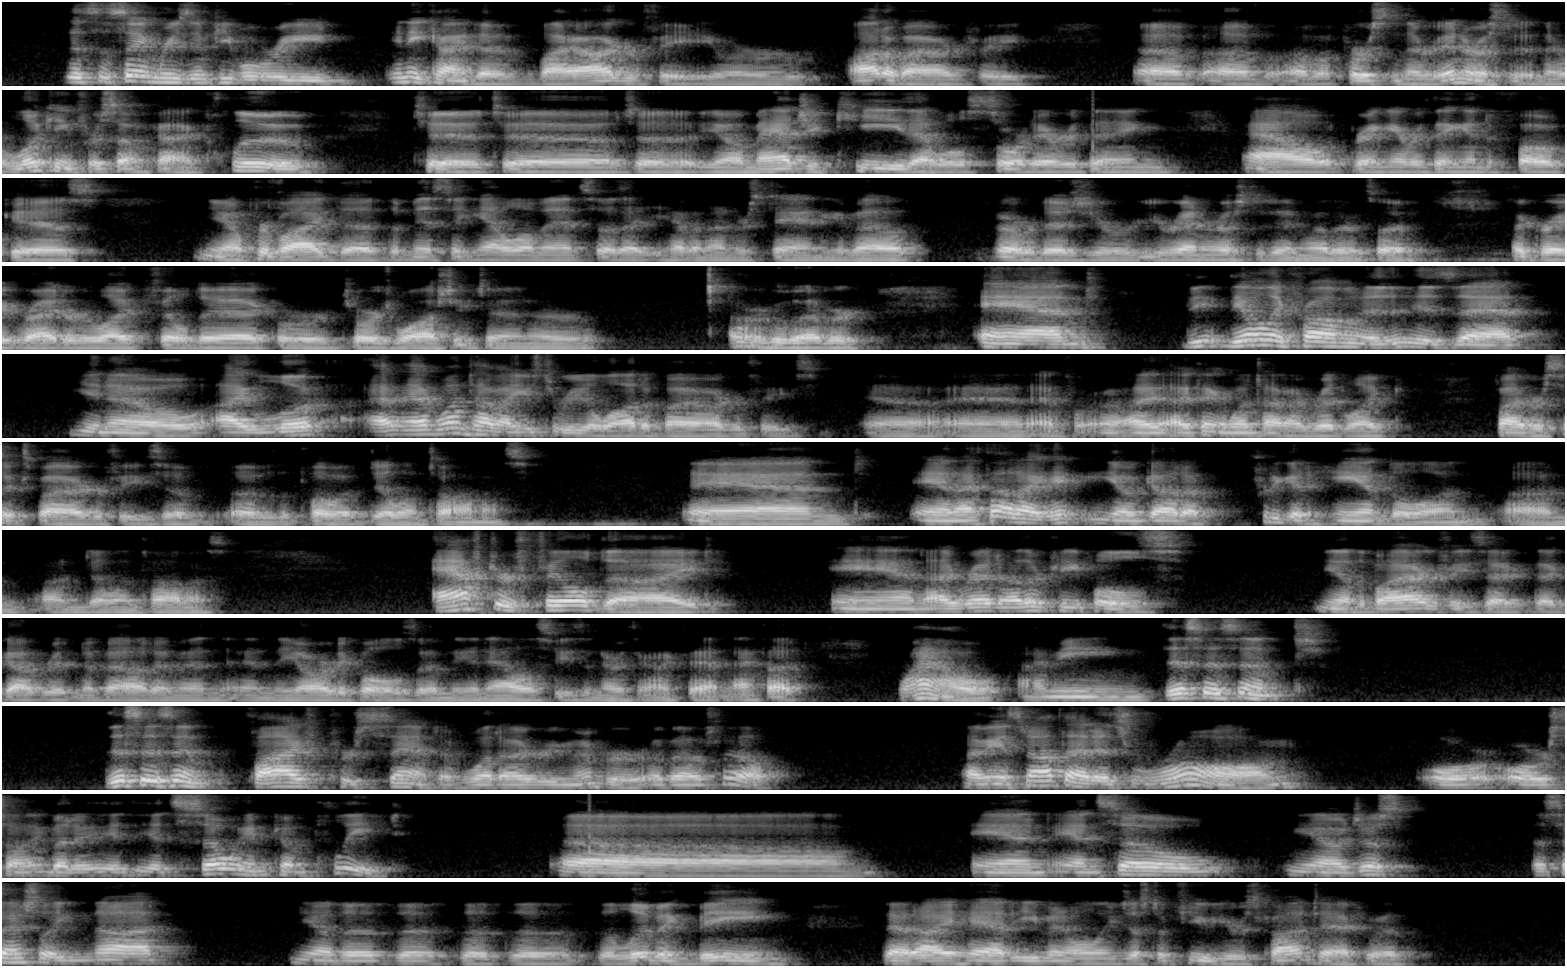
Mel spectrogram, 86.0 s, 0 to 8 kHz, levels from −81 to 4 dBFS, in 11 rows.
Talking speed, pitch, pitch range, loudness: 165 wpm, 95 Hz, 85-110 Hz, -17 LUFS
